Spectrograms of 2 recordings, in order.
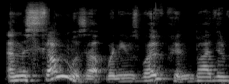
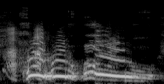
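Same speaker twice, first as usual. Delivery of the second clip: loud, much higher ho ho ho; booming laugh; 8 semitones higher, 9 dB louder, slower than usual. A narrator's reading. Dragon being tickled, booming laughter. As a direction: let the laugh boom out. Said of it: "boomed the dragon".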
